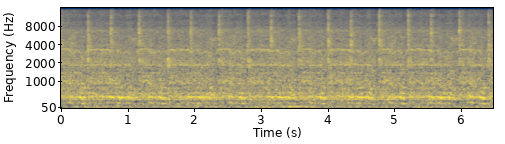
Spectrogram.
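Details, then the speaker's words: Jeep engine just reinstalled with new connecting rod bearings, cranked with injector fuse out to build oil pressure after fresh oil fill: light regular tick, a bit under one a second, over steady cranking drone; owner wonders what is ticking, cause unknown. "Something's ticking. Wonder what that noise is already. It's turned over for a bit. It should have some oil in it."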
